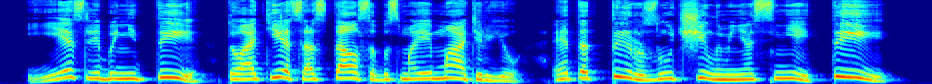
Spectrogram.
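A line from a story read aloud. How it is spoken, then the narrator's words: Shouting. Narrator (Russian): кричал он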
